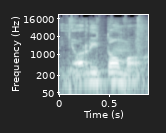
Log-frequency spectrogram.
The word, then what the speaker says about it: Yoritomo: yorito yoritomo that's how you say his name yoritomo you finished in time there you go there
